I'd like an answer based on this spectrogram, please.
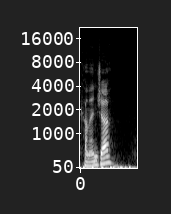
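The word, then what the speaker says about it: kamancha: Am I pronouncing it right? Kemancha?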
